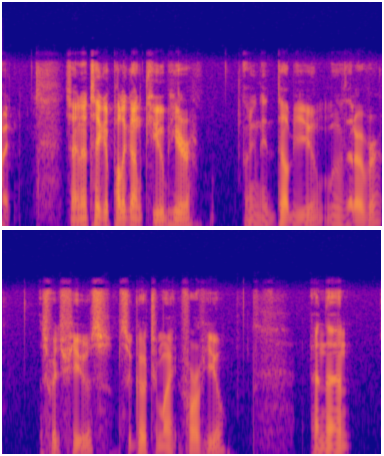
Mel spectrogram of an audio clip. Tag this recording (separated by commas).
Speech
